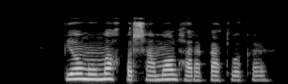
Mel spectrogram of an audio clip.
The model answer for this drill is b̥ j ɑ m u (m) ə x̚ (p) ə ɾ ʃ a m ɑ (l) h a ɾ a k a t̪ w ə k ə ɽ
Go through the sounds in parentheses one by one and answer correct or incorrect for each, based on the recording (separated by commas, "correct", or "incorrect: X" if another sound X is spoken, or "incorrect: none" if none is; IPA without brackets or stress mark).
correct, correct, correct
